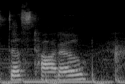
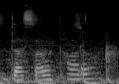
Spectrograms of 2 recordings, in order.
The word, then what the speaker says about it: Desatado: I'll be honest, I thought it was Destado for the longest time, but it's Desatado.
